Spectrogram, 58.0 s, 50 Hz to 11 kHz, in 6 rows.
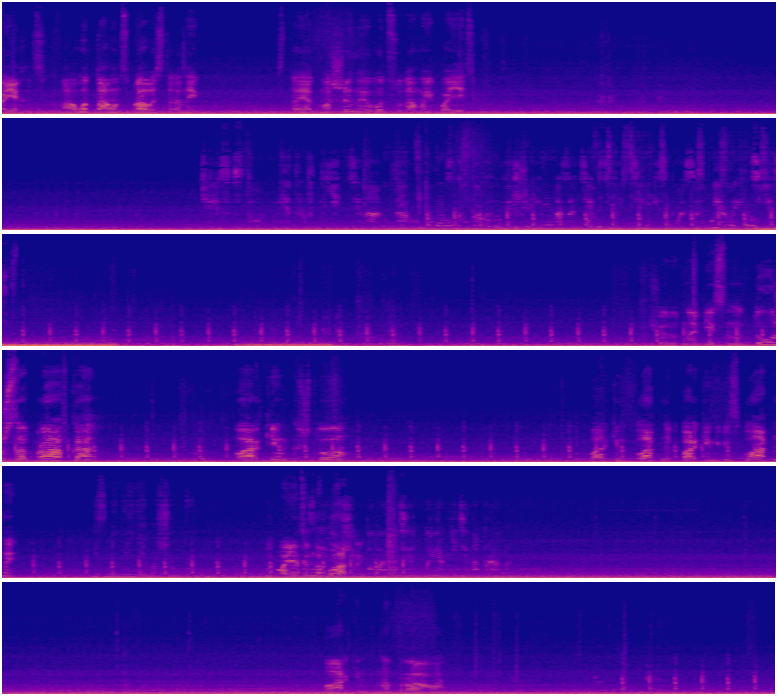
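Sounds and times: truck engine droning: 0.0s - 58.0s.

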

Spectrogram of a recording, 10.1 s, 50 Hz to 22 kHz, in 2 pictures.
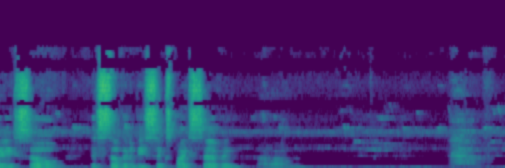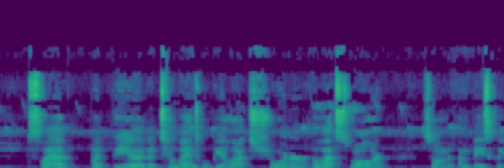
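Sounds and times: low steady outdoor rumble: 0.0s - 10.0s.

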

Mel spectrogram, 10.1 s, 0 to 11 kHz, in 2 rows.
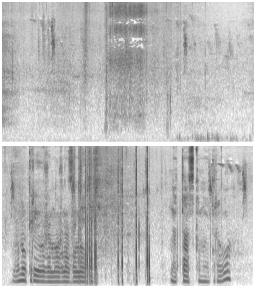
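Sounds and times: sparrow chirps: 0.5s - 10.0s.

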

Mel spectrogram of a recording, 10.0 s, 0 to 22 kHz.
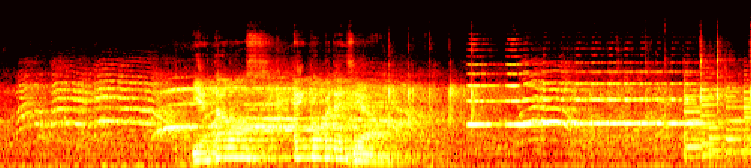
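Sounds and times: salsa music over sound system: 6.2s - 10.0s.

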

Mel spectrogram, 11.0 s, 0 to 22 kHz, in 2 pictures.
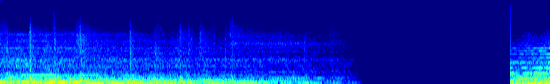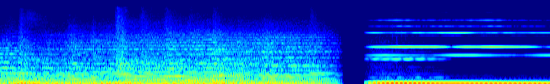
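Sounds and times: high ringing tones: 9.2s - 11.0s.

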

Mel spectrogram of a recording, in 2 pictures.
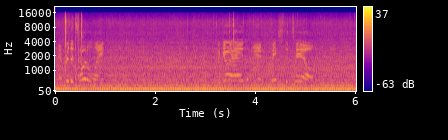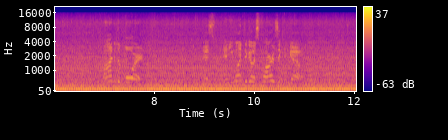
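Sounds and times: boat engine droning: 0.0s - 12.0s.

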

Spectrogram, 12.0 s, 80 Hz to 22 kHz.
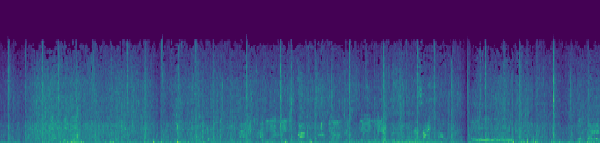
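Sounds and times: low rumble: 0.0s - 12.0s
wind buffeting microphone: 0.0s - 12.0s.

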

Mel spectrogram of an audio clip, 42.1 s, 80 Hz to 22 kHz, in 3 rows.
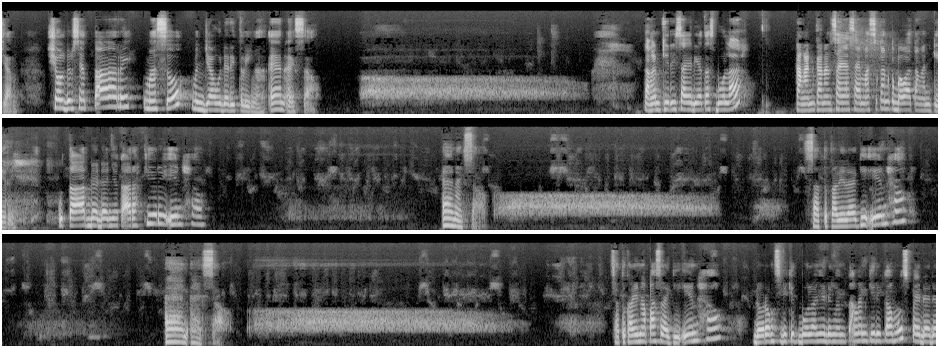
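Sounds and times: woman exhaling slowly: 5.4s - 9.4s.

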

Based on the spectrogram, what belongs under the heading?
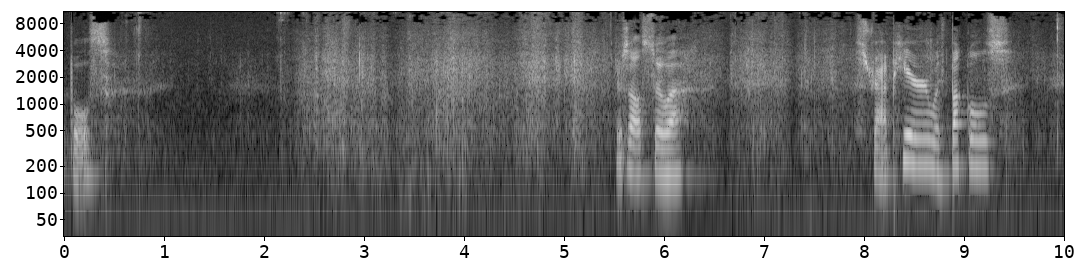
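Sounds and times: nylon fabric rustling: 2.2s - 10.0s.

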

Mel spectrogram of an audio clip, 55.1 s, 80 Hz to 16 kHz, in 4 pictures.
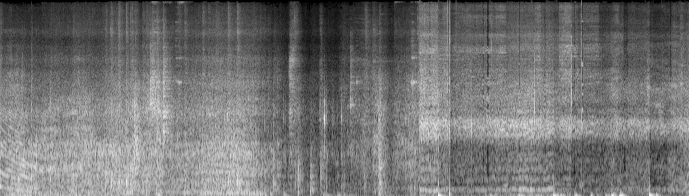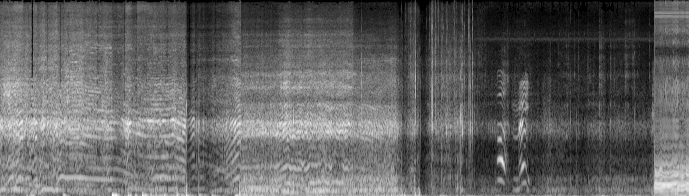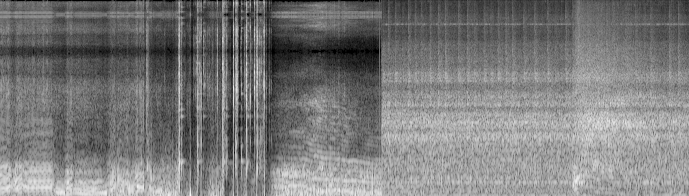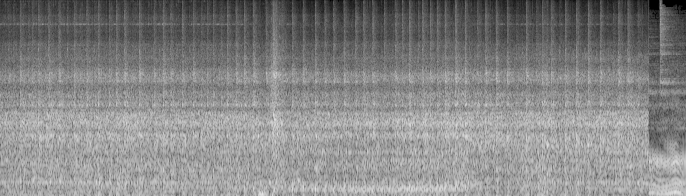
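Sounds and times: dirt bike engine revving: 0.0s - 5.4s, 8.0s - 21.8s, 26.8s - 31.1s, 32.8s - 55.0s.

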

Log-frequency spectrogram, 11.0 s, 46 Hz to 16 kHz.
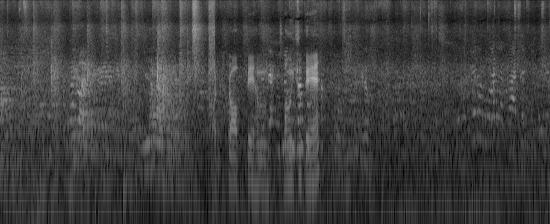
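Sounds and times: children talking and calling: 0.0s - 11.0s
people talking nearby: 0.0s - 11.0s.

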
